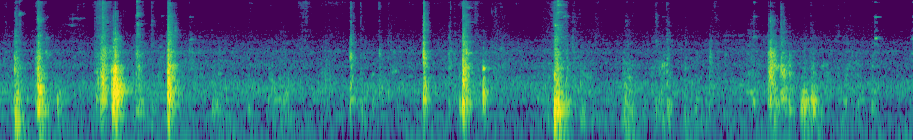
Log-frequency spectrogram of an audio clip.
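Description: A cardboard gift box being handled and opened. Irregular rustles, scrapes and light knocks of the box and its packaging come in short separate bursts.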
